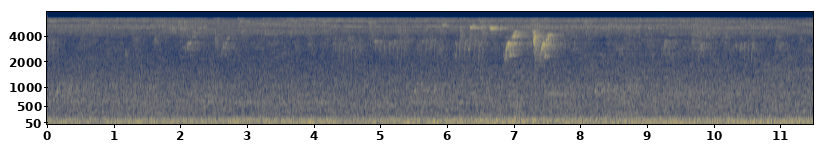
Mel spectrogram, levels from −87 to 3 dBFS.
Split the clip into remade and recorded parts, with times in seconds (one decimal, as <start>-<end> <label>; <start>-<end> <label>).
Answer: 0.0-1.0 recorded; 1.0-2.4 remade; 2.4-6.4 recorded; 6.4-8.9 remade; 8.9-9.6 recorded; 9.6-11.1 remade; 11.1-11.5 recorded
